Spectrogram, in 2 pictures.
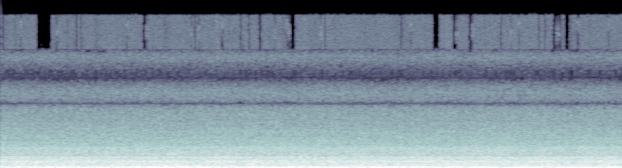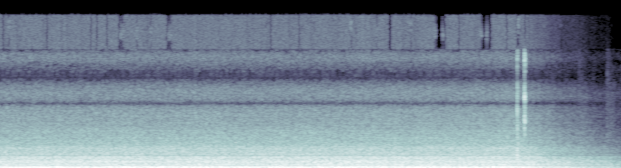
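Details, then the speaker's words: Furnace blower started by jumping thermostat wires R to W for heat: steady whooshing airflow with a low even rumble and no rattles or scraping; the fan runs normally. "Supposed to be the heat start. Here this the fan already starting."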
